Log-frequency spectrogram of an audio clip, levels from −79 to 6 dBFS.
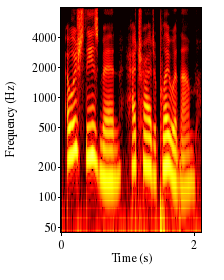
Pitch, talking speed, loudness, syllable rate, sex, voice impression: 190 Hz, 285 wpm, -18 LUFS, 5.6 syllables/s, female, feminine, adult-like, slightly relaxed, soft, fluent, raspy, calm, reassuring, elegant, kind, modest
